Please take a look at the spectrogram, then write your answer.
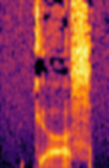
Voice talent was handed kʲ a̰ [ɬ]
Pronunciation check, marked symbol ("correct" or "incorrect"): correct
